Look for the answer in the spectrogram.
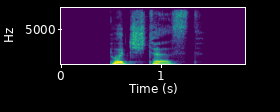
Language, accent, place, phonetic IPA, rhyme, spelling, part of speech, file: German, Germany, Berlin, [ˈpʊt͡ʃtəst], -ʊt͡ʃtəst, putschtest, verb, De-putschtest.ogg
- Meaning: inflection of putschen: 1. second-person singular preterite 2. second-person singular subjunctive II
